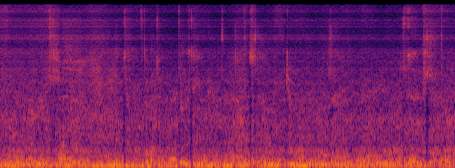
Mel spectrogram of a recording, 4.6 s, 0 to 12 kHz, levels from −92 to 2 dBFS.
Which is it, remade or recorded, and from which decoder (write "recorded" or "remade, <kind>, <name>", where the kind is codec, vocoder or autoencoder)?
remade, codec, SNAC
